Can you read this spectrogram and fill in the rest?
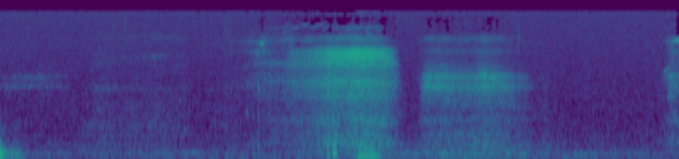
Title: snoring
